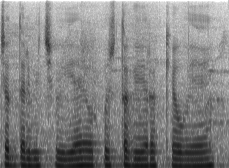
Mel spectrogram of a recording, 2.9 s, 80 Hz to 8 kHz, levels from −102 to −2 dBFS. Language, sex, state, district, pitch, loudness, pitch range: Hindi, male, Uttar Pradesh, Shamli, 125 Hz, -15 LUFS, 120-130 Hz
